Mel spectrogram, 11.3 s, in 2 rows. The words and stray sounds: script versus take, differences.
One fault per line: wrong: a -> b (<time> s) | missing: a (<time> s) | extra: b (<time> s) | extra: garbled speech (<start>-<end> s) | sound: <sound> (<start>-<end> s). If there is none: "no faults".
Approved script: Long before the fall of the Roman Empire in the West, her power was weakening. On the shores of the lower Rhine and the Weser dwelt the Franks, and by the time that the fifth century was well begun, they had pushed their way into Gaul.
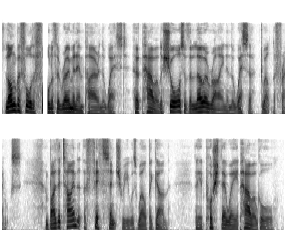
sound: dropout (0.8-0.9 s)
missing: was weakening On (3.1 s)
wrong: into -> power (10.3 s)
